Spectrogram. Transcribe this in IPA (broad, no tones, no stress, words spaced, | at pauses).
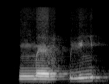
ŋ͡mɛvk͡pilʲ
